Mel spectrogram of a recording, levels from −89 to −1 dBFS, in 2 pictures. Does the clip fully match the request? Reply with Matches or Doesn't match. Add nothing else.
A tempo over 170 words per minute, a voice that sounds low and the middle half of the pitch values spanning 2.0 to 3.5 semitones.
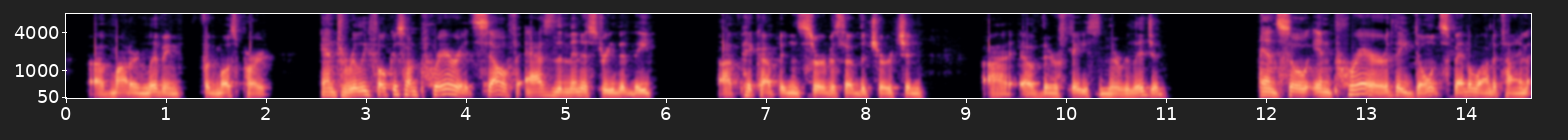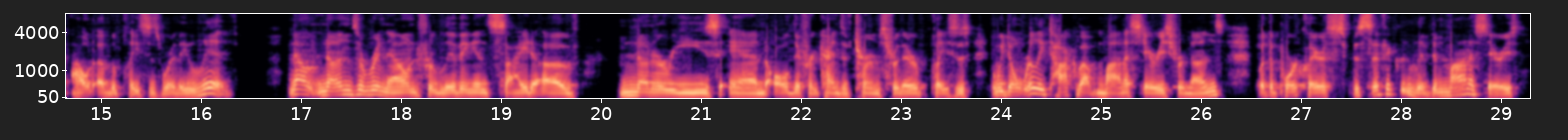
Matches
